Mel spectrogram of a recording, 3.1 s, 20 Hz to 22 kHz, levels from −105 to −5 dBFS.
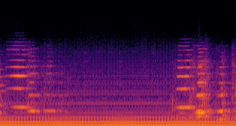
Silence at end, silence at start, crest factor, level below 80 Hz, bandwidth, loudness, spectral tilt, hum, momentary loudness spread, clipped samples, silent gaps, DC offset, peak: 0 s; 0 s; 16 dB; -38 dBFS; 6 kHz; -37 LUFS; -8.5 dB/octave; 50 Hz at -40 dBFS; 7 LU; under 0.1%; none; under 0.1%; -18 dBFS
